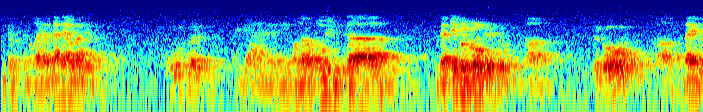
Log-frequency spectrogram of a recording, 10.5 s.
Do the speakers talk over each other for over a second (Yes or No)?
No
